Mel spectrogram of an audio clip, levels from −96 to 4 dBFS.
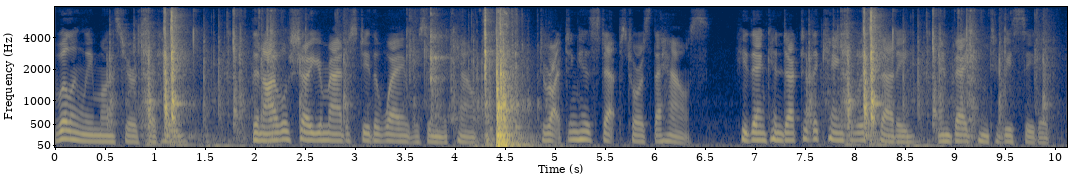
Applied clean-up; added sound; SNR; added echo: none; Slam; -5 dB; none.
